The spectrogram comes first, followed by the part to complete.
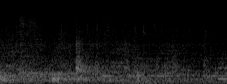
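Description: Quiet room tone with one faint click about three quarters of a second in; the flutes are not yet sounding.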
